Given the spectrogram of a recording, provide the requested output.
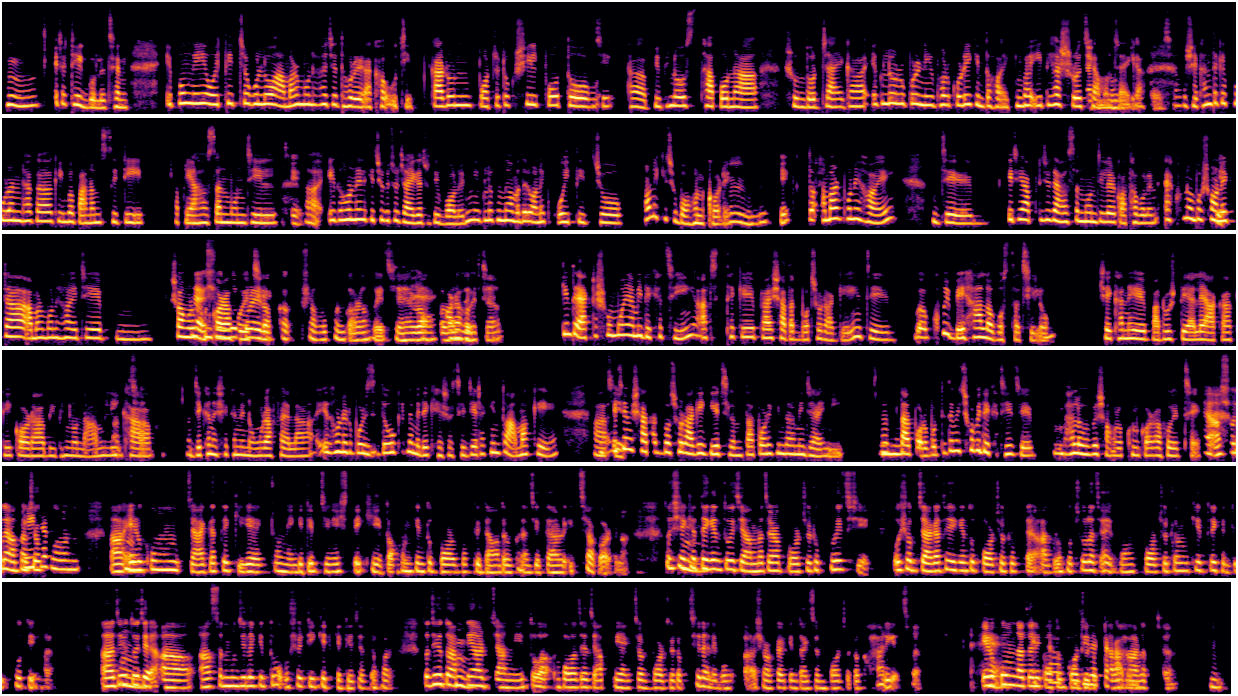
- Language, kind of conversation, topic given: Bengali, unstructured, পর্যটকদের কারণে কি ঐতিহ্যবাহী স্থানগুলো ধ্বংস হয়ে যাচ্ছে?
- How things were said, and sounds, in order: other background noise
